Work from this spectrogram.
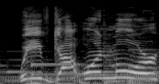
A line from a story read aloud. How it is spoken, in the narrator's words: Sunny shouted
